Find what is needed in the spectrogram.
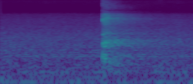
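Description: A single sharp crack of a tennis racket striking a ball about a second and a quarter in, followed by a short echo in the large covered court hall.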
